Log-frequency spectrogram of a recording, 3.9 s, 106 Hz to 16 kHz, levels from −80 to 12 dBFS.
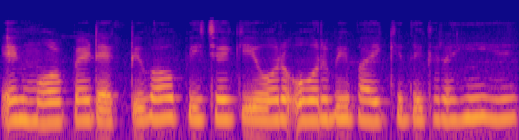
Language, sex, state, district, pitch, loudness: Hindi, female, Madhya Pradesh, Bhopal, 225 Hz, -15 LUFS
